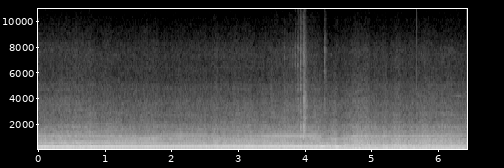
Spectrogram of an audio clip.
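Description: Car engine heard from inside the cabin while driving on a race track, held at a steady pitch. About four seconds in there is a brief click or two, and the engine note then drops slightly and holds.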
